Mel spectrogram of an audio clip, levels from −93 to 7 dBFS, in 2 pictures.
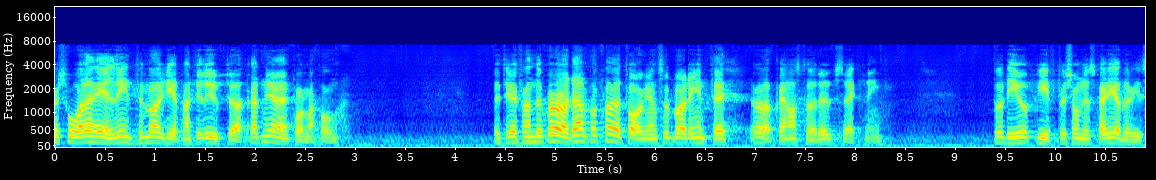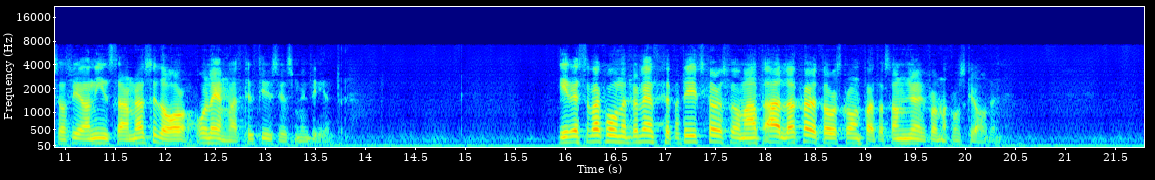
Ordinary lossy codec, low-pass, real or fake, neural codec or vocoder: none; 7.2 kHz; fake; codec, 16 kHz, 1 kbps, FunCodec, trained on LibriTTS, 50 frames a second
